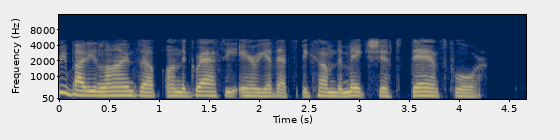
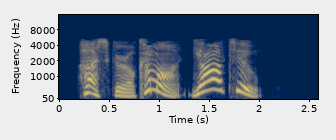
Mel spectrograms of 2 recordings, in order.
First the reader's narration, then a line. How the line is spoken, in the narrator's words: hollers back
